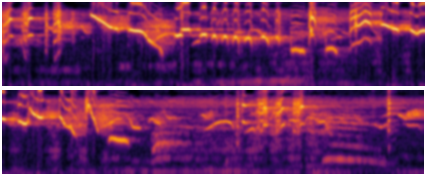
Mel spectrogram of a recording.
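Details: Oriental magpie-robin, kacer, lure song meant to make a young bird answer: loud, dense varied phrases of descending whistled slurs, harsh squawky notes and clicks at a fast pace, ending in quieter downward whistles.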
